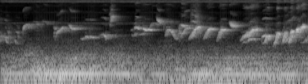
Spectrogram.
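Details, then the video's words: Murai batu, the white-rumped shama, singing a long loud song used to lure birds at home: rapid series of clear, rising and falling whistled notes growing denser toward the end, with a constant low hum beneath. "Suara Murai Gacor suara Panjang COCOK UNTUK PANCINGAN BURUNG MURAI DI RUMAH"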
